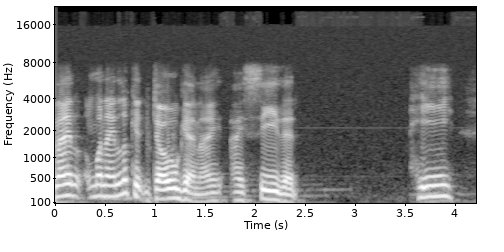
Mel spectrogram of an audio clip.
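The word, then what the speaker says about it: Dōgen: Dogen.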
